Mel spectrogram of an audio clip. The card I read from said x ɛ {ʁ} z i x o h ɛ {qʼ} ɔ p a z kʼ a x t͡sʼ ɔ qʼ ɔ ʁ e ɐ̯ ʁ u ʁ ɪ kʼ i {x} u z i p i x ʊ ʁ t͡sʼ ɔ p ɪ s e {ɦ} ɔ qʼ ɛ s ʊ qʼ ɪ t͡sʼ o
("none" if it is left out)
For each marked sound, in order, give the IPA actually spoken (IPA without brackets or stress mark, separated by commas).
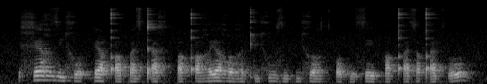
ʁ, qʼ, x, h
